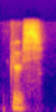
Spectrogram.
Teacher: in many varieties of English, this U vowel is actually moving forward. So this is why it's called goose fronting.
